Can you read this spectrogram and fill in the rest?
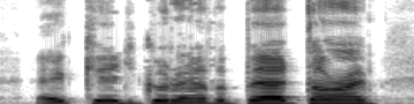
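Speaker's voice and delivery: speaking through a stuffed-up nose. Showing a questioner the Sans voice he can do: Sans voice. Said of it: "the best I can do is".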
